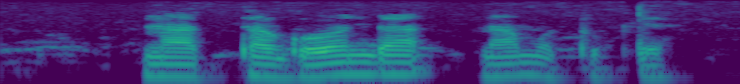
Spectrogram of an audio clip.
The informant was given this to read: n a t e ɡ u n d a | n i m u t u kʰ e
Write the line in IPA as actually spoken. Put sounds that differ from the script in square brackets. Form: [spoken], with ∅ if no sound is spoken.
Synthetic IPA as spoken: n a t [a] ɡ [o] n d a | n [a] m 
